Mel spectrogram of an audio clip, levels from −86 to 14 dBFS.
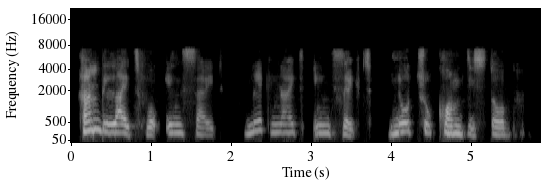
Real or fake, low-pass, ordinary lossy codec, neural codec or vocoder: fake; 7.2 kHz; none; codec, 24 kHz, 1.5 kbps, HILCodec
